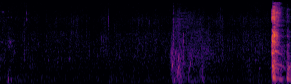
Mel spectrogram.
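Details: Throat clearing from a person during a live reading of a book, amid talk.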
